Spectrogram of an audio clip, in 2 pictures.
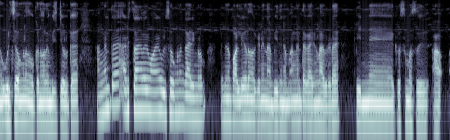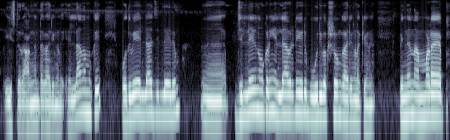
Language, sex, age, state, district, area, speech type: Malayalam, male, 18-30, Kerala, Palakkad, rural, spontaneous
